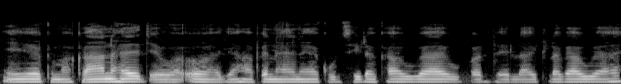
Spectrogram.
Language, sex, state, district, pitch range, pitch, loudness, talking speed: Hindi, male, Bihar, Vaishali, 115-125 Hz, 120 Hz, -18 LUFS, 205 wpm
